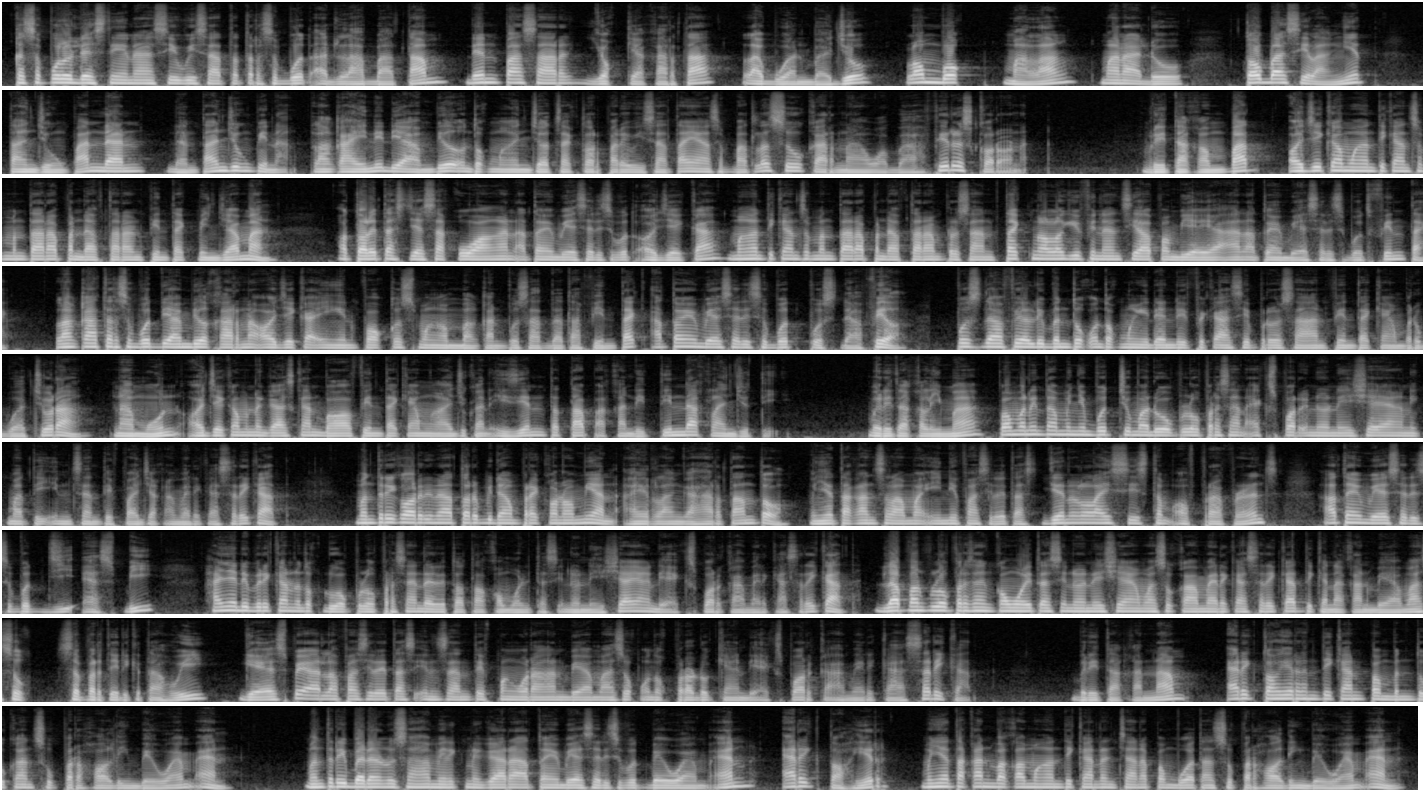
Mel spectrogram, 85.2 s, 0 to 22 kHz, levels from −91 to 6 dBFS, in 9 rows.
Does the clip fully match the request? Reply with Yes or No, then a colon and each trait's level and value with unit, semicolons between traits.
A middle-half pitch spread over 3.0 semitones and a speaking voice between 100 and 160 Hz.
Yes: average, 5.2 semitones; low, 135 Hz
